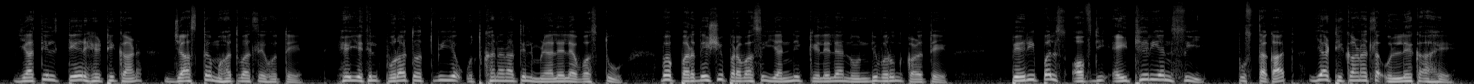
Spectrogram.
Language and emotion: Marathi, neutral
